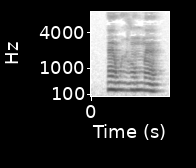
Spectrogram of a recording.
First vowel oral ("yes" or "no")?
no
